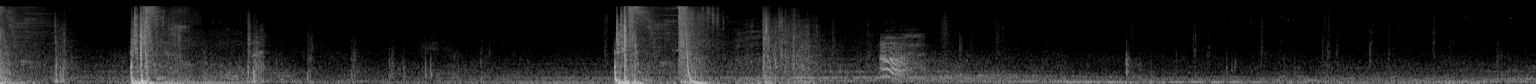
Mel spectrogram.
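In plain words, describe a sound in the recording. Heavy footsteps crunch steadily over rock and gravel.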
